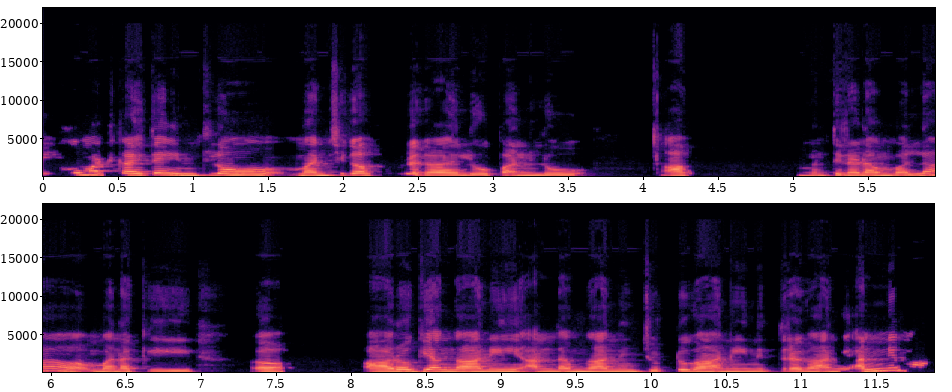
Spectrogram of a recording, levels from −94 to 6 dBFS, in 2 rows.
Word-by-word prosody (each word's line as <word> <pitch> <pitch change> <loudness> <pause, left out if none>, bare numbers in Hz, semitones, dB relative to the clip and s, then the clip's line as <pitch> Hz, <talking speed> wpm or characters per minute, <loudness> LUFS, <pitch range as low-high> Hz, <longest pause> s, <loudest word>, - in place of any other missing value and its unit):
ఎక్కువ 410 -10 -6
మట్టుకైతే 260 -1 +1
ఇంట్లో 225 +2 +2 0.5
మంచిగా 215 +1 +2
కూరగాయలు, 200 -2 0
పండ్లు. 185 0 -1 0.8
అక్ 190 - -4 0.9
తినడం 195 +1 +1
వల్ల 190 +4 -1 0.5
మనకి 195 -1 -3 0.6
ఆహ్, 175 -1 +2 0.6
ఆరోగ్యం 225 +3 +4
గానీ, 205 0 +3 0.2
అందం 200 +4 0
గానీ, 200 -1 +2
జుట్టు 180 +3 -2
గానీ, 190 -2 +1
నిద్ర 180 +3 -5
గానీ, 185 -1 -1
అన్నీ 265 +9 +1
బావుం 260 -2 -5
200 Hz, 105 wpm, -19 LUFS, 190-225 Hz, 0.9 s, ఆరోగ్యం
